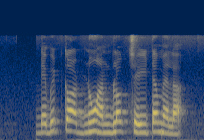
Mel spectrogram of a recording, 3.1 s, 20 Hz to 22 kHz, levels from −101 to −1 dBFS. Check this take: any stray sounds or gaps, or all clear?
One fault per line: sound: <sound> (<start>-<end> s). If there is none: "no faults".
no faults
